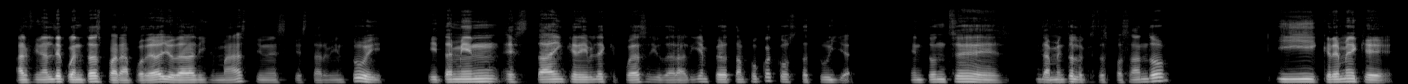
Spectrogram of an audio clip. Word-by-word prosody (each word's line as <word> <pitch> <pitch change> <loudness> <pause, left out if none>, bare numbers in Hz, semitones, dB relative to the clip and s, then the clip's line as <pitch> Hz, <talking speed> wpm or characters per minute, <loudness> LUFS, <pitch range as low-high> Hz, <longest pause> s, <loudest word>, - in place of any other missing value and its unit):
Al 105 0 +2
final 110 +2 -1
de 130 - +7
cuentas, 115 +3 +4
para 100 -5 +1
poder 100 +3 +2
ayudar 110 -4 +5
a - - +6
alguien 105 -1 -4
más, 110 +8 -5
tienes 105 -4 -13
que 100 - -21
estar 100 0 -15
bien 105 +1 -15
tú, 140 +4 +3
y 105 -3 -5 0.5
y 115 - -3
también 120 +3 +3
está 115 0 +1
increíble 115 0 -1
que 120 -1 -29
puedas 105 +3 -2
ayudar 105 -2 -9
a 105 - -4
alguien, 120 +5 -9
pero 115 -1 0
tampoco 115 +6 -9
a 165 - -12
costa 115 -5 -9
tuya. 110 -1 -9 0.6
Entonces 115 -1 -1 0.2
lamento 110 +2 -2
lo 110 - -3
que 105 - -27
estás 105 +1 -14
pasando. 115 +11 -1 1.1
Y 120 0 +2
créeme 120 +4 +3
que 105 -5 0
115 Hz, 165 wpm, -24 LUFS, 105-120 Hz, 1.1 s, de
